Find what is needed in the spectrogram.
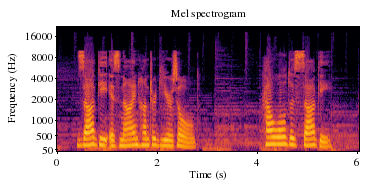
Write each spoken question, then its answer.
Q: How old is Zoggy?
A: 900. He's 900 years old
